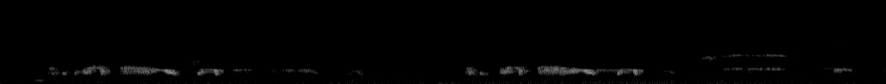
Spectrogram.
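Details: Spotted dove calling as a lure to stimulate wild doves. Two soft, distant phrases of rolling, hoarse coos are heard over a steady background hiss.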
